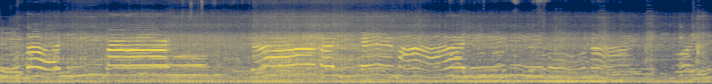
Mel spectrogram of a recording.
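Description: Women's voices singing a traditional wedding song, the melody rising and falling with long held notes about two and four seconds in, over a steady low hum.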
